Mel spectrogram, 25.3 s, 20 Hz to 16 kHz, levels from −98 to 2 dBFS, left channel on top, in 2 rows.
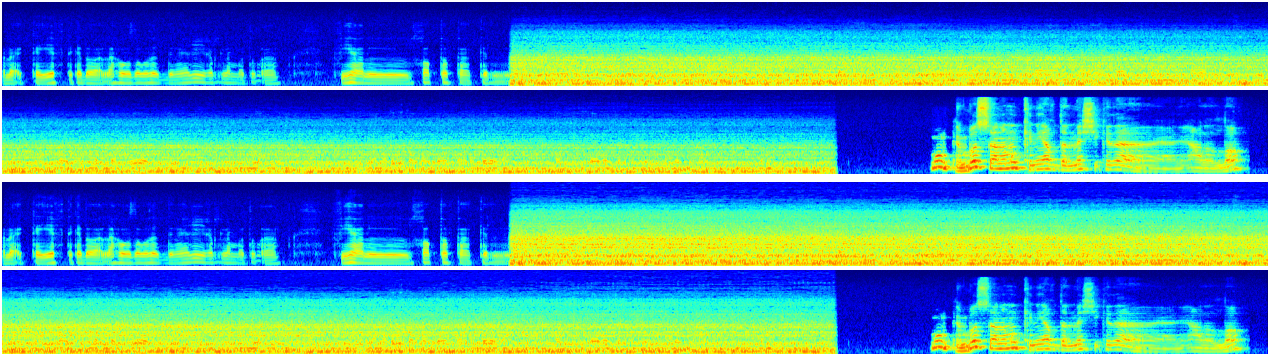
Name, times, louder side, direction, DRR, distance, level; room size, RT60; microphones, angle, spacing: voice 1, 0.0-5.9 7.9-12.4 12.8-14.4 15.1-15.8 16.2-17.8 18.2-20.5, right 1 dB, 30° right, 4.0 m, -35 dB
sound 1, 5.1-21.0, right 3 dB, 60° right, 1.5 m, -23 dB
voice 2, 21.9-25.1, left 3 dB, 55° left, 3.1 m, -22 dB
head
